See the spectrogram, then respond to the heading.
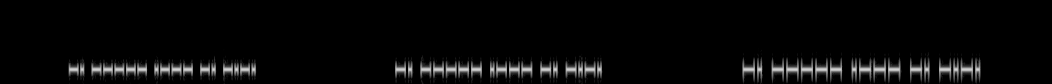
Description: Morse code, heard as a keyed tone, about 36 wpm, 700 Hz. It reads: N0JNC N0JNC N0JNC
